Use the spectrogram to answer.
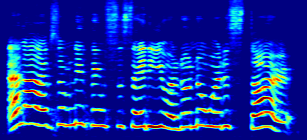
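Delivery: high, fast, excited rush; excited gushing. Real, not acted. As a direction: gush at her breathlessly, half-laughing. Excited reply to fan.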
